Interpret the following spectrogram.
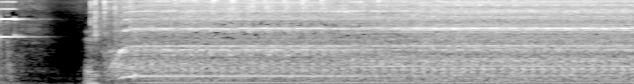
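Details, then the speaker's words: CNY embroidery machine running loud and harsh, unable to run normally, with a fast rattling tick about four per second. "Suara mesin kenceng, mesin nggak bisa jalan normal."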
